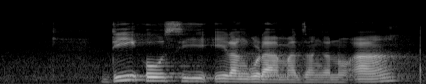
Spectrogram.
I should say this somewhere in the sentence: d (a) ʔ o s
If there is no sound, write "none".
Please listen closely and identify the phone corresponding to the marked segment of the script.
i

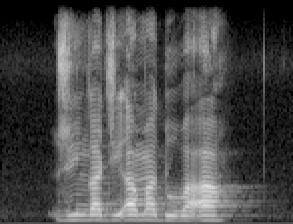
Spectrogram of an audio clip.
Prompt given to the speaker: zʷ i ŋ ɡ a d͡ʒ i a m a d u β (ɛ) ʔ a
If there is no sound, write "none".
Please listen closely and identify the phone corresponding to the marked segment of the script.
a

